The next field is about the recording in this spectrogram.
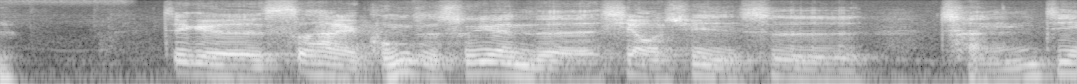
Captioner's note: hablan un idioma extranjero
